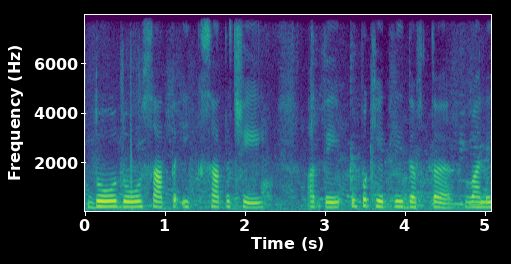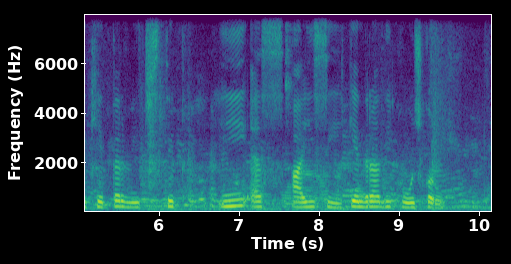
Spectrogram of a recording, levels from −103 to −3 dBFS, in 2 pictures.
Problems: constant background noise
